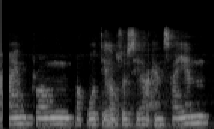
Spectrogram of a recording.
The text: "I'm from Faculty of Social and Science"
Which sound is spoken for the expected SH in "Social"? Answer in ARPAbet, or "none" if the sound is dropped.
S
